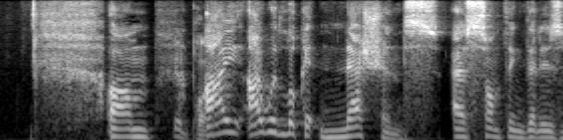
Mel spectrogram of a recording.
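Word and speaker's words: nescience: or hear the word nations so I'll even spell it for the listening audience it's n e SC ience like n E and then the word science meaning no science again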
